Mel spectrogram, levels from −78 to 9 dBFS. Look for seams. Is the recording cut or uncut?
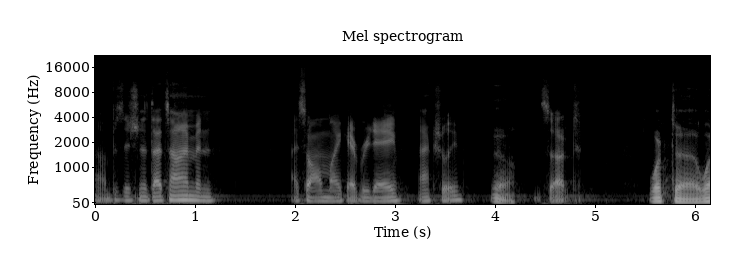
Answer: uncut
